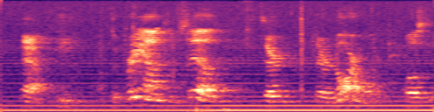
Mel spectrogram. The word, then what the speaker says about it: prions: All right, the agents of chronic wasting disease are called prions, and that's the way they're pronounced, prions, not prions. They're pronounced prions.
